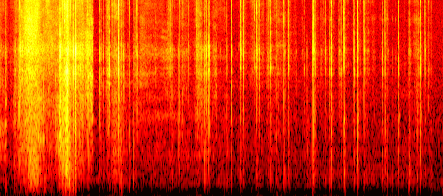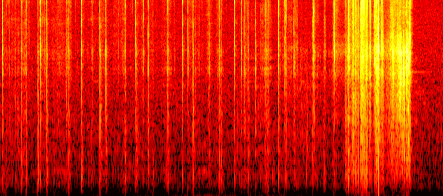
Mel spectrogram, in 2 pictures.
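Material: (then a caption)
Plastic. Long nails tap and scratch around the lens and hollow plastic body of a black Nikon DSLR camera held close. Bright, dry scratching opens and closes the clip, with many quick, crisp taps clicking in between, each one short with no ring and almost no low end.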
